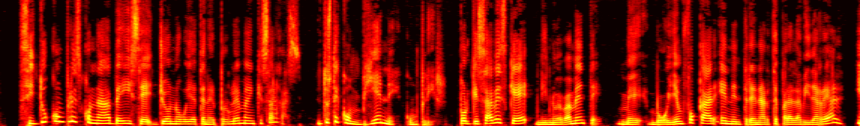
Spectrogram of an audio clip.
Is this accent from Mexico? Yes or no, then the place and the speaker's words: yes; Mexico; now in Chile; yo soy mexicana, pero vivo en Chile.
